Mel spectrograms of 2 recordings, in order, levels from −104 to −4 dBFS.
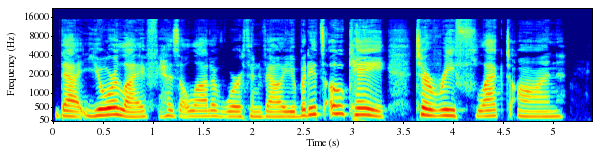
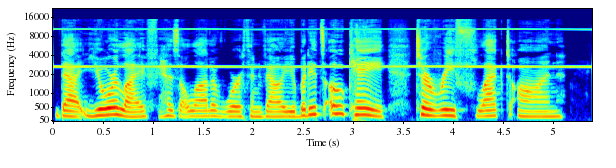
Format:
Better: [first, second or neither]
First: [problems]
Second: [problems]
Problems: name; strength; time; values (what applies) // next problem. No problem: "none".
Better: first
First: none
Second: high-pitched whine; noticeable; throughout; 2.5 kHz, 15 dB below the speech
